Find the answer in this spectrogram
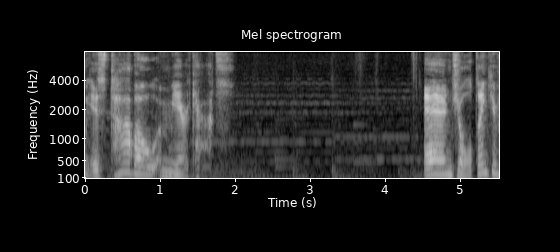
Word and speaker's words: Thabo: My name is Tabo Meerkat. And Joel, thank you very much. And you're welcome, Heiko. Yes, Tabo Meerkat. Tabo is a name in Swahili, often being used in South Africa. Tabo means happiness.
